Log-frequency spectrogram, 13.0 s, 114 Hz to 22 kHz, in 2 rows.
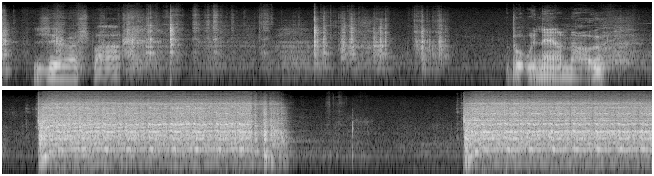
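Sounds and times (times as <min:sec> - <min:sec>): electric starter cranking engine: 0:06.8 - 0:09.4, 0:11.1 - 0:13.0.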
